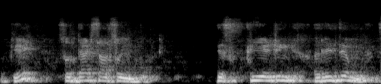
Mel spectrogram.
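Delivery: ordinary talk, nothing marked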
